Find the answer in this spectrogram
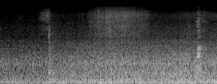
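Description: A steady low rumble, like a motor vehicle going by, getting a little louder about half a second in. Over it are two or three brief, soft scratching hisses on paper.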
